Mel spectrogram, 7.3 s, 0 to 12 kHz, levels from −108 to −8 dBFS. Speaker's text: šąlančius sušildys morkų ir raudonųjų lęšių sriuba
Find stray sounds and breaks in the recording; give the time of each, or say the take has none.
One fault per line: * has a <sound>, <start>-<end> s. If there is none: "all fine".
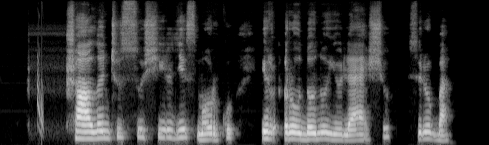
* has a chirp, 0.6-0.7 s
